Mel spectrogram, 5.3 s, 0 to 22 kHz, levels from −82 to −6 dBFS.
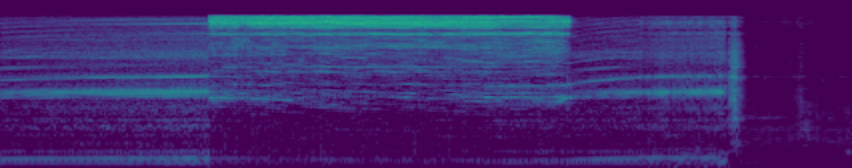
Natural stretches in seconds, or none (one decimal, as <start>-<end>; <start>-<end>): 0.0-4.0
